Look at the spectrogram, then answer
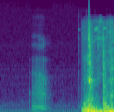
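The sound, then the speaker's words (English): A door gives a brief, pitched squeak that wavers for about a quarter second, then after a pause comes a loud, heavy clunk and rattle as it shuts. “That's a nice door sound. That is a great door sound. Give me some nostalgic squeaky feelings door right sound.”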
